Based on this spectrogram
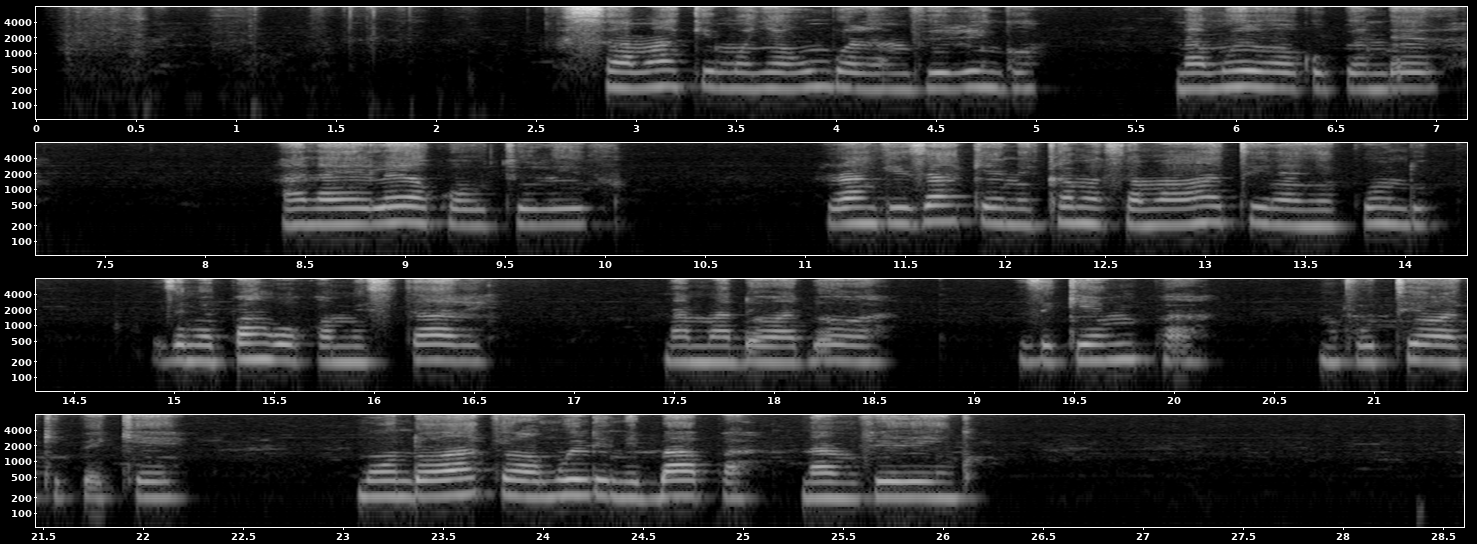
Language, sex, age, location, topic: Swahili, female, 18-24, Dar es Salaam, agriculture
